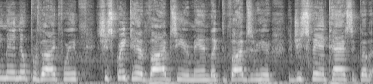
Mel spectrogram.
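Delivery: imitated hippie, easygoing and rambling; fake hippie. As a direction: drone on amiably like a festival hippie. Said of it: "my fake hippie voice there is".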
